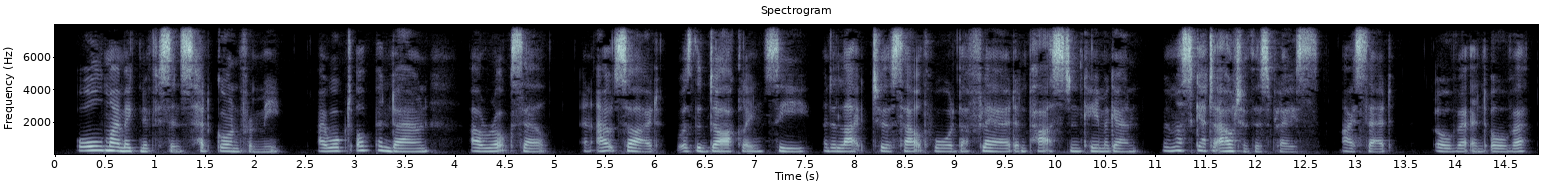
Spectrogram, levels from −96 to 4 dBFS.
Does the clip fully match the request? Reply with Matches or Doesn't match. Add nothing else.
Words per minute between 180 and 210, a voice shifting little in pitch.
Matches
